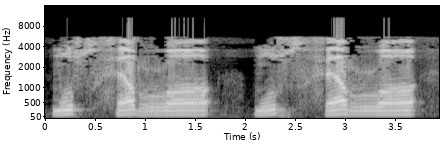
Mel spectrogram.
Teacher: الصاد والراء كلاهما مفخم، بينهما فاء مرققة، فتحتاج إلى عناية، حتى أن أحد مشايخي كنت أقرأ عليه فقال احذر من الفاء عند الاصفرار.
